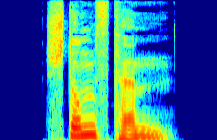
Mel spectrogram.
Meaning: strong dative masculine/neuter singular superlative degree of stumm
- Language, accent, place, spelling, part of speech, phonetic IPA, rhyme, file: German, Germany, Berlin, stummstem, adjective, [ˈʃtʊmstəm], -ʊmstəm, De-stummstem.ogg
